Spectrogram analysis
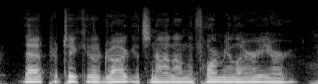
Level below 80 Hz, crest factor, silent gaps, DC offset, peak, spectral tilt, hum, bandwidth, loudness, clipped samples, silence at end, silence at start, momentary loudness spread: -36 dBFS; 14 dB; none; under 0.1%; 0 dBFS; -8 dB/octave; none; 10.5 kHz; -15 LUFS; under 0.1%; 0 s; 0.2 s; 3 LU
